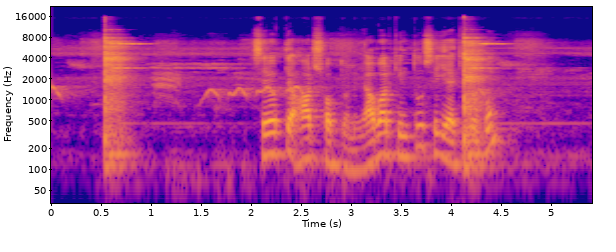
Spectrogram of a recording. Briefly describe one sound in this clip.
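A tuning fork rings with a faint, steady tone.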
